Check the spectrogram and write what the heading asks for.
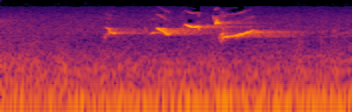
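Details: Meadow bunting song: a brief burst of high, thin twittering notes with quick buzzy slurs, lasting under a second, over a quiet low background hum.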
